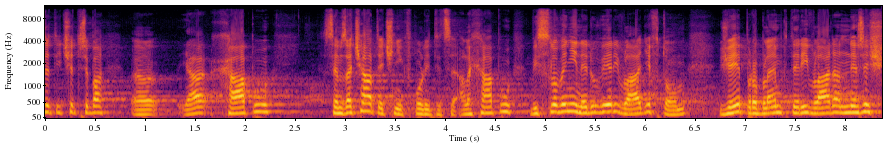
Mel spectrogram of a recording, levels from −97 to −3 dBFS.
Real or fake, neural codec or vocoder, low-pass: real; none; 10.8 kHz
